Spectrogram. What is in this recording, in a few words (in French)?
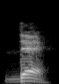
"de" ouvert, mina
